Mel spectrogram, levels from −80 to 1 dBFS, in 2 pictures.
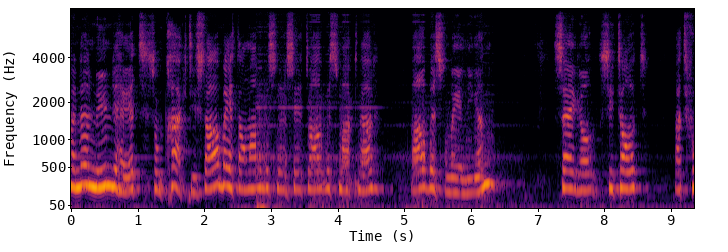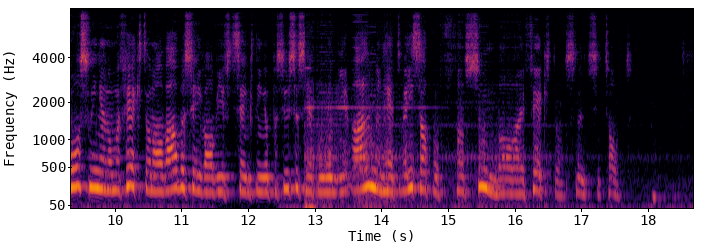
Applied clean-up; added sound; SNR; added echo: neural separator model SepFormer DNS4.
